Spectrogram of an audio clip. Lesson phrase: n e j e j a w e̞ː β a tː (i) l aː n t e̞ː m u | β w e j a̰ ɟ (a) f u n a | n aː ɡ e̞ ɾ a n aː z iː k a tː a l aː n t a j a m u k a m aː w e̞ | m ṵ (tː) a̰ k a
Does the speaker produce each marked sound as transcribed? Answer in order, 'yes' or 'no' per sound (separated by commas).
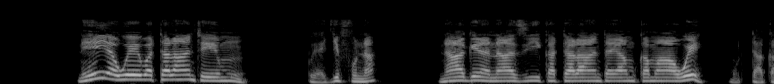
no, no, yes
